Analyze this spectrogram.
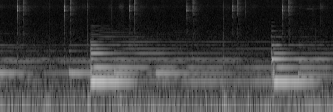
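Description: Soft background piano music holding sustained chords, with new chords struck about two seconds in and again near the end. Faint clicks of a computer mouse and keyboard sound over it every second or so.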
